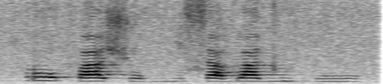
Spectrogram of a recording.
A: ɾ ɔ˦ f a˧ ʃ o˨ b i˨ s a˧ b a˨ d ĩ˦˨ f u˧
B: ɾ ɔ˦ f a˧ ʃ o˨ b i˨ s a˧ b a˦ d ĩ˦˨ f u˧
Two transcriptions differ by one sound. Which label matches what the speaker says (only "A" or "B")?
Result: B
